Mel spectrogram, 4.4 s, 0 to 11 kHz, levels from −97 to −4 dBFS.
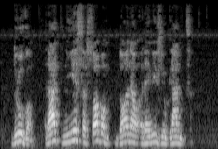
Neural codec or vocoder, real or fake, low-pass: none; real; 9.9 kHz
